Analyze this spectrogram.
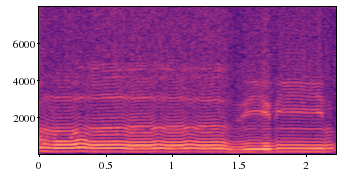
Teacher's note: Nun kosong bertemu zal, ikhfa hakiki, didengungkan 2 harakat. Rin boleh dibaca dengan 2, boleh dibaca dengan 4 ataupun 6 harakat.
